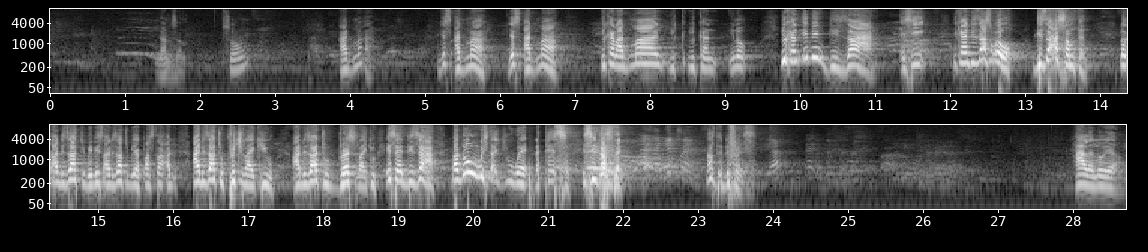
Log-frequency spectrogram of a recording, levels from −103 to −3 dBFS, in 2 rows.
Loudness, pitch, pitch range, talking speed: -17 LUFS, 230 Hz, 190-260 Hz, 150 wpm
